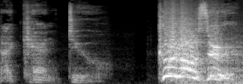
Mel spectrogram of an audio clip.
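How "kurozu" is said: high, very loud attack call; attack shout. Acted. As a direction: roar the move name. Villain calls his attack.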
